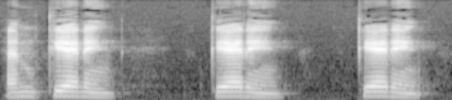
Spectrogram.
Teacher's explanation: 如果读得非常快，那个 getting 中间的 t 又会轻轻的、特别轻的浊化成的的的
